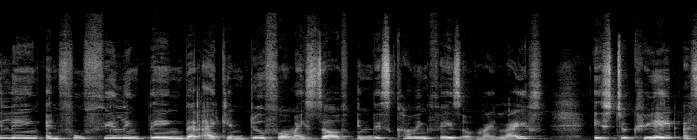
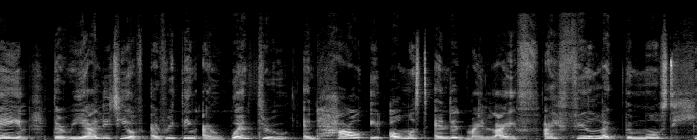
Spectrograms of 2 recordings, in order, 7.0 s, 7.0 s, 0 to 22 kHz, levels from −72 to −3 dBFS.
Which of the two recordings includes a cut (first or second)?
second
